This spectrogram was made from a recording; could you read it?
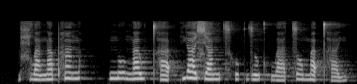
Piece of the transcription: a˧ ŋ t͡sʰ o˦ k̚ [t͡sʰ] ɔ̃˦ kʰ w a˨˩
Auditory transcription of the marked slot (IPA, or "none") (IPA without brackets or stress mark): d͡z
